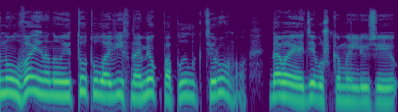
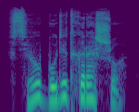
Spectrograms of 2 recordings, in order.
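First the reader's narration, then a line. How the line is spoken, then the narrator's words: Quiet, soothing. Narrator (Russian): тихо сказала она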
